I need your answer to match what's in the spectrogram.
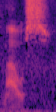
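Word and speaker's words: Maus: And to be fair, it's M-A-U-S, which we all pronounce as mouse.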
